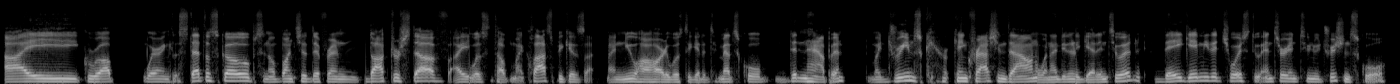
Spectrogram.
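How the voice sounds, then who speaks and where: A man's voice: medium pitch, fairly quick, few pauses, no echo. An earnest man answers interview questions like a storyteller. He sometimes repeats a word as he speaks. His voice is mid-range, and the sound is dry and close to the mic. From Venezuela. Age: 30s. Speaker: guest dietitian.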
